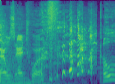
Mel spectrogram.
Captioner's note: laughter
